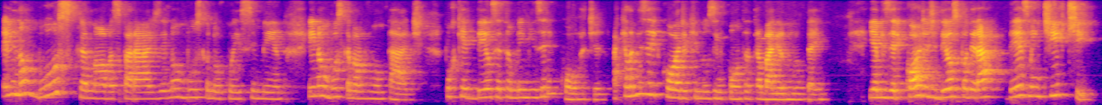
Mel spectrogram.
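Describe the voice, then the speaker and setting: A woman's voice: medium pitch, expressive, moderate pace, echoey room. A Brazilian woman from Minas Gerais giving a spiritist talk, earnest and conversational, often asking "né?" and acting out the voices she quotes. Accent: Brazilian Portuguese, Minas Gerais. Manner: earnest and conversational, frequent tag questions, acts out quoted voices. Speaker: spiritist lecturer. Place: lecture hall of a spiritist center.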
